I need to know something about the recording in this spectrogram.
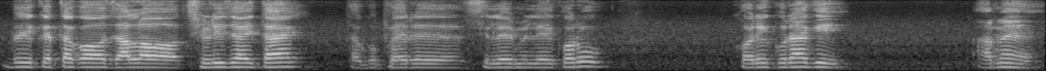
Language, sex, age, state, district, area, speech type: Odia, male, 60+, Odisha, Kendujhar, urban, spontaneous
